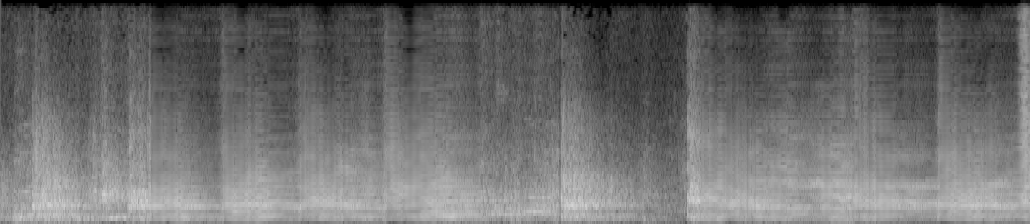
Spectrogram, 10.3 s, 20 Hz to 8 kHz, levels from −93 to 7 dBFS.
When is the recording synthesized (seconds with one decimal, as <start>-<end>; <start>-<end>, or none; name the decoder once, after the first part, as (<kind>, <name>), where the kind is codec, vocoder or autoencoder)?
1.5-4.8 (vocoder, WaveNeXt); 7.0-10.3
